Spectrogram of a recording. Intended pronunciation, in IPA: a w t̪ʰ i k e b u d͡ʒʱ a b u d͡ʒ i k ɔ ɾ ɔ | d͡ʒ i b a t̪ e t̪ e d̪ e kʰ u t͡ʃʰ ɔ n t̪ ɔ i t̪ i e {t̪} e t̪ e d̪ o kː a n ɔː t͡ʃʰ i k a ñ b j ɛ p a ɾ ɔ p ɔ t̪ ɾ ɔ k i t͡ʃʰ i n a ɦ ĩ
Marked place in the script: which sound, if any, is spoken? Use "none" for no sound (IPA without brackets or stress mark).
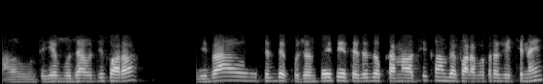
t̪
